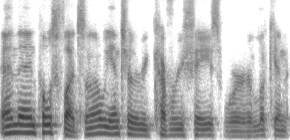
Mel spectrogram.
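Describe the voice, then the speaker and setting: Against a quiet background, a man talks with lively intonation and a dark, mellow tone. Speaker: emergency management official. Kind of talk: public presentation. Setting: public meeting with audience. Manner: fast.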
